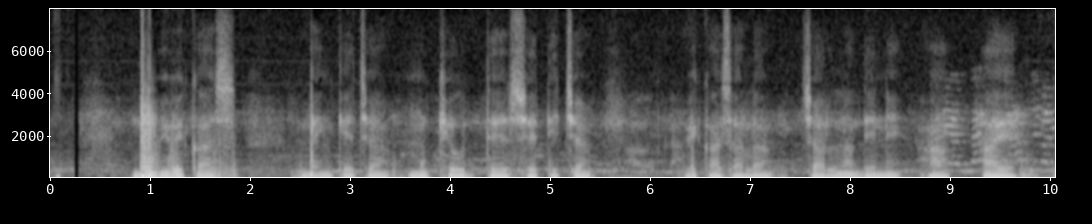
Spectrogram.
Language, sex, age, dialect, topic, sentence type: Marathi, male, 18-24, Varhadi, banking, statement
